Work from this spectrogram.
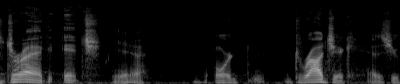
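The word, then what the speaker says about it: Dragić: a lot I agree I always thought it was tragic had dragic like drog itch where it says d-r-a-g-i-c that's drag itch yeah or drogic as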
